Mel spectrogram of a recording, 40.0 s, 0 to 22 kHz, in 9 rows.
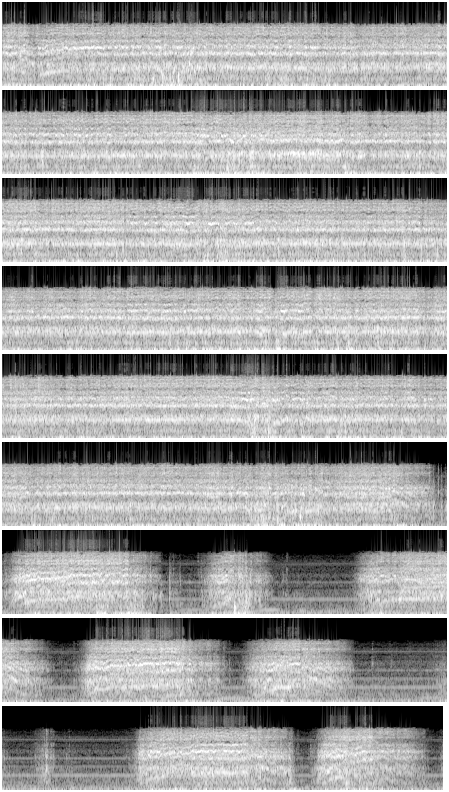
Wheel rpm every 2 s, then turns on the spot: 210, 230, 220, 230, 230, 220, 230, 230, 230, 230, 230, 230, 210, 120, 40, 90, 90, 30, 70, 80.
30-32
